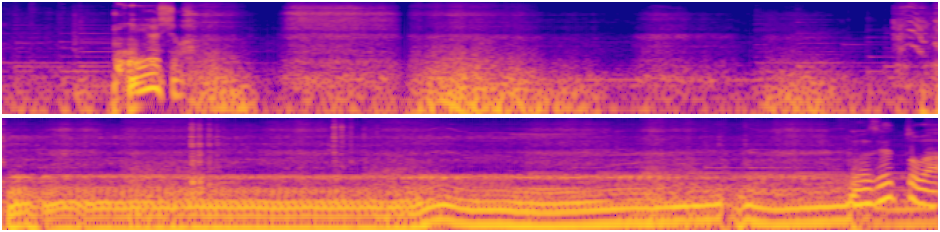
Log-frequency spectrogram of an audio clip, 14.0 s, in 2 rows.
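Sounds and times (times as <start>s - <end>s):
motorcycle engine idling: 6.7s - 13.5s
starter whine: 6.7s - 14.0s.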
